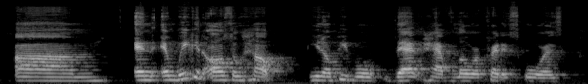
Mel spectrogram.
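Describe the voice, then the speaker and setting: A woman with a bright, sharp tone, fairly even intonation and a fairly slow pace, in audible room echo. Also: fairly low pitch for a woman. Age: 60s. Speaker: real estate agent. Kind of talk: interview.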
